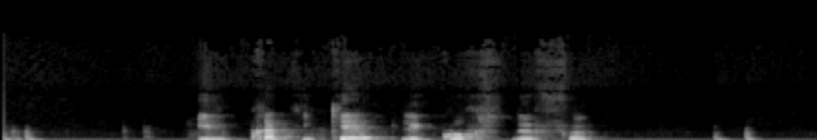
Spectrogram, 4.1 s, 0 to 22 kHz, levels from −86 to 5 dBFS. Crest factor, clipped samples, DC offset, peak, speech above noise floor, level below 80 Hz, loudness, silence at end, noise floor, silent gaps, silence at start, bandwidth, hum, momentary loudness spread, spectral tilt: 22 dB; under 0.1%; under 0.1%; -2 dBFS; 38 dB; -46 dBFS; -22 LUFS; 0.3 s; -58 dBFS; none; 0.05 s; 14.5 kHz; none; 20 LU; -8 dB/octave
